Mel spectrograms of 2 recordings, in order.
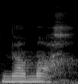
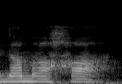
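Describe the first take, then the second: First: The word ends without a final 'ha' syllable. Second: The word ends with an extra 'ha' syllable. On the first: The speaker calls it right. "the Ha is silent" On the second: The speaker calls it wrong. "You don't say Namaha"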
